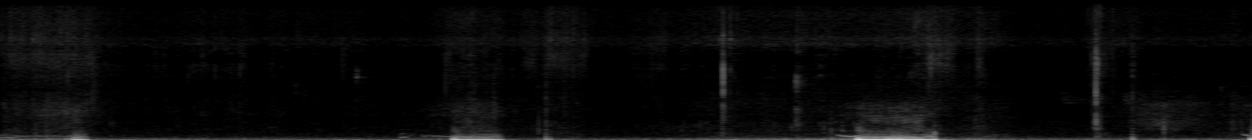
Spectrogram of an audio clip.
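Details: Umi the cat zonked out asleep in winter, giving short humming snores with a nasal, reedy tone. Three or four bursts arrive a few seconds apart, the third loudest, in a quiet room.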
